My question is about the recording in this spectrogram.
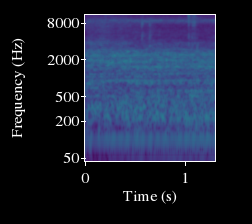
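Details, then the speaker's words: Case fans running normally on a PC with Gigabyte GA-B75M-D3V motherboard and Pentium 3rd-gen processor, two cabinet fans fitted; steady even whooshing hum with low drone, no rattle or ticking; fan noise has already gone down after startup. "the fan noise has already gone down. It's a good sign."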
